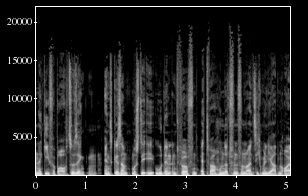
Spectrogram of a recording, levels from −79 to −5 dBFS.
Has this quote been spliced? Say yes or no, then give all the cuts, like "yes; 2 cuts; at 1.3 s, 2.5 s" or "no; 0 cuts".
yes; 2 cuts; at 1.3 s, 3.2 s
